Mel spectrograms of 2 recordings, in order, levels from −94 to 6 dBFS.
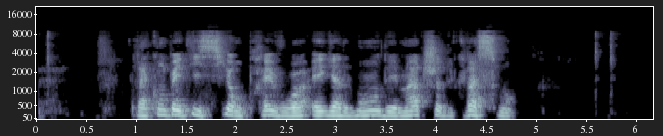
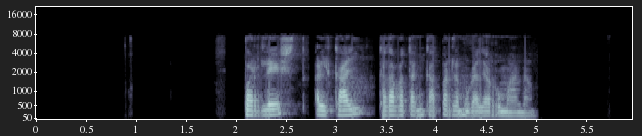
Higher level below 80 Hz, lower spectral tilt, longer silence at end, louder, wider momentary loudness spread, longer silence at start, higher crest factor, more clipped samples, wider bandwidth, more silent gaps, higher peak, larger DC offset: second, -66 dBFS vs -60 dBFS; about the same, -5.5 dB/octave vs -5.5 dB/octave; first, 1.4 s vs 0.95 s; first, -22 LUFS vs -25 LUFS; about the same, 7 LU vs 7 LU; second, 1 s vs 2.1 s; second, 18 dB vs 24 dB; neither; first, 9.4 kHz vs 8 kHz; second, none vs 3.40-3.44 s; about the same, -6 dBFS vs -4 dBFS; neither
